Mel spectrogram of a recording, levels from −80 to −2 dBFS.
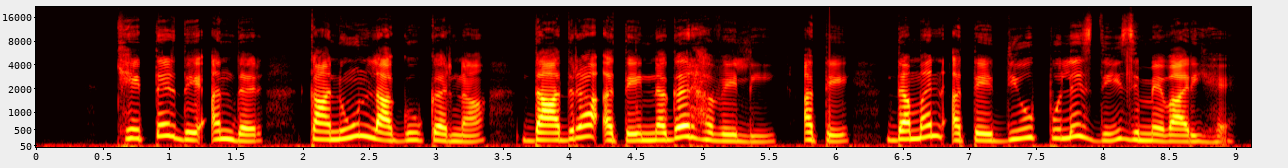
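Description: Speech, with a repeated buffer at 5.95 s, between "ਦਾਦਰਾ ਅਤੇ ਨਗਰ ਹਵੇਲੀ" and "ਦਮਨ ਅਤੇ". A tiny 5 ms segment, consistent with a 5 ms buffer, plays twice more with hard joins when fresh audio arrives late. It sounds like a brief click or buzz and replaces roughly 10 ms of speech.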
